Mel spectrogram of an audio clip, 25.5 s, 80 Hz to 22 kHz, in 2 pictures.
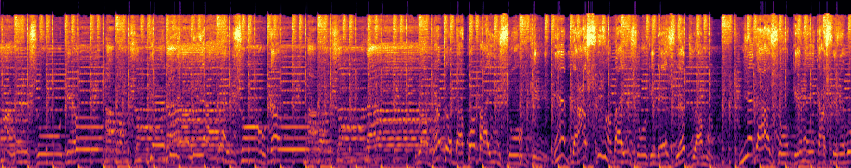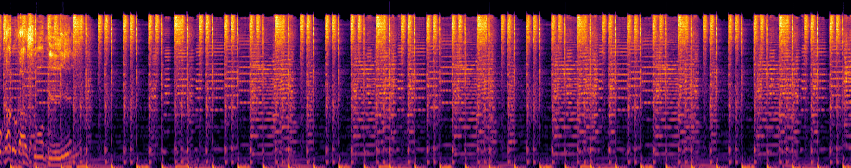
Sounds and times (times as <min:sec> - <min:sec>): Gospel music: 0:00.0 - 0:25.5.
